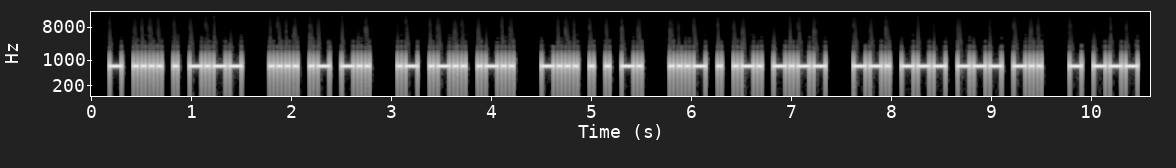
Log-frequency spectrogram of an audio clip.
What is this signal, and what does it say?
Morse code, heard as a keyed tone, about 30 wpm, 700 Hz. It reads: THEY HAD ALL BEEN VERY GOOD TO
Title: Sentences from Top 200 Words 30wpm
